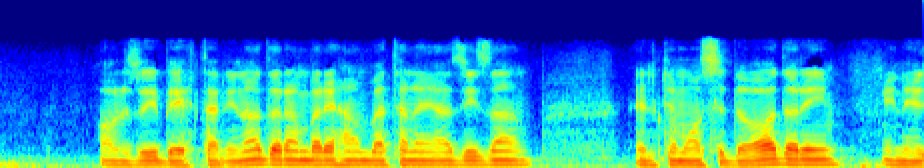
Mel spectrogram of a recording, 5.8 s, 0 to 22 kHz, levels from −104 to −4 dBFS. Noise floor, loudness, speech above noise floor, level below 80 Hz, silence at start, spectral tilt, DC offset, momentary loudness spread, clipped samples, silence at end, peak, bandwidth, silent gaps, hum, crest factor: -49 dBFS; -27 LUFS; 24 dB; -52 dBFS; 0 s; -7.5 dB/octave; under 0.1%; 13 LU; under 0.1%; 0 s; -10 dBFS; 8.4 kHz; none; none; 16 dB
